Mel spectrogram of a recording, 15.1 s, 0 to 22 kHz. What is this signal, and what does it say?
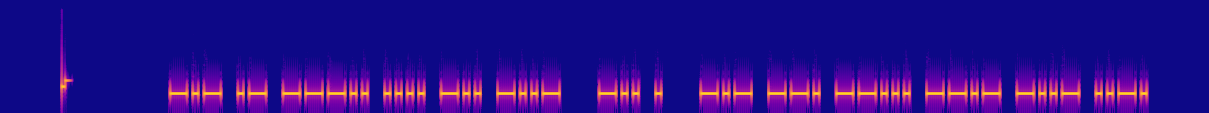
Morse code, heard as a keyed tone, about 17 wpm, 700 Hz. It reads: KA8HDX DE KG7QXF
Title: USA Callsign DE Callsign - 6 Characters - 17wpm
